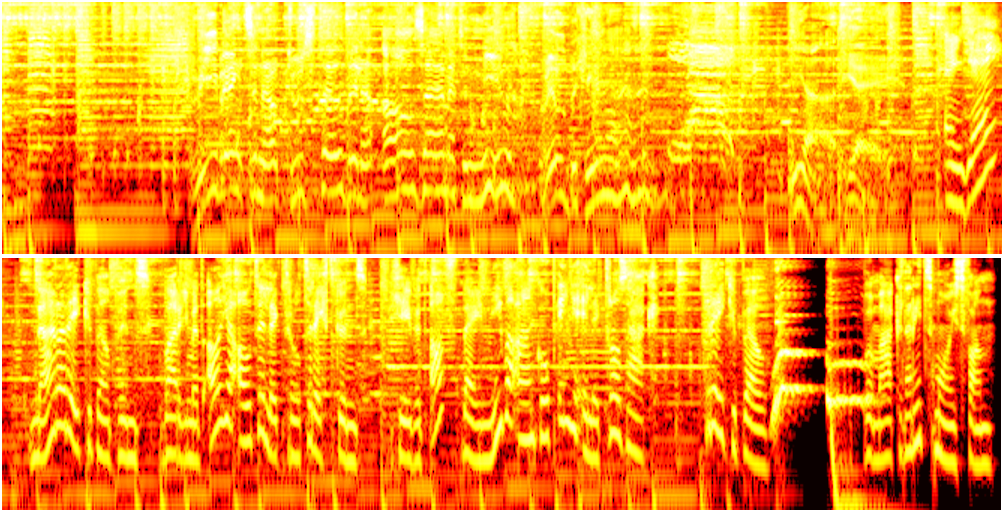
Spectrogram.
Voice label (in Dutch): VL RADIO; Terugnameplicht; Recupel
